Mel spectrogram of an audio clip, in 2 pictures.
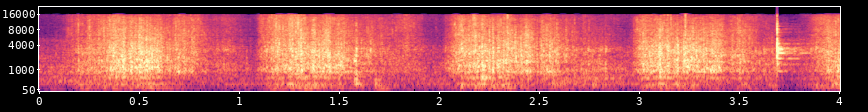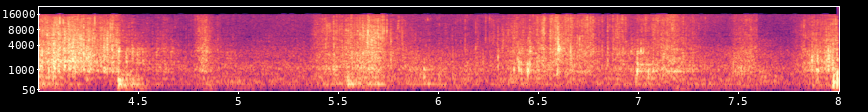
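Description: Hands hard-squeezing shredded cabbage layered with salt in a mixing bowl, a run of wet crunching squeezes about one a second with a short lull midway. This is the massaging that breaks down the cabbage fibres so the salt draws out the brine for sauerkraut.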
